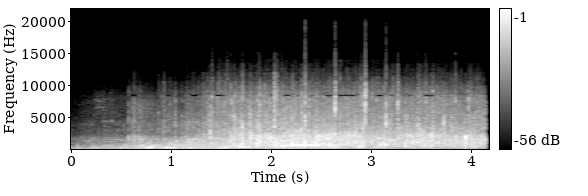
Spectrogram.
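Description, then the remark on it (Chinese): An audience breaks into sustained applause, a dense wash of clapping that swells after the first second and holds steady and fairly loud throughout, with no talking over it. “我相信鼓掌的朋友们都跟我当年有同样的震撼”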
